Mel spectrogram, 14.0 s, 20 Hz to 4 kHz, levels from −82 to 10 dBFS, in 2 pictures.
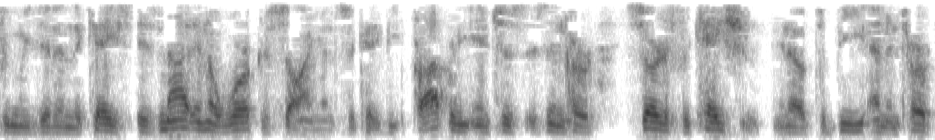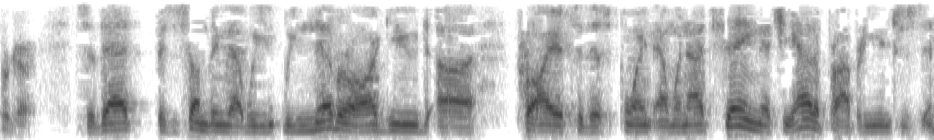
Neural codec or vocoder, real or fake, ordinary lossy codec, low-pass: none; real; MP3, 16 kbps; 3.6 kHz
